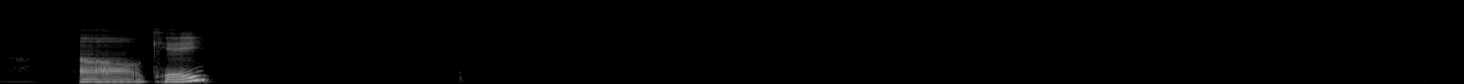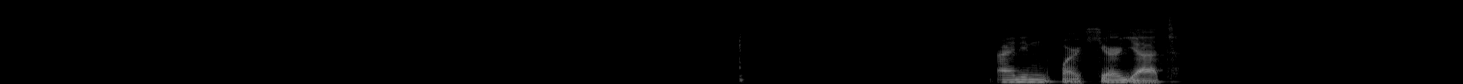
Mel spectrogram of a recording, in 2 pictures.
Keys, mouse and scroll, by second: 1.3 click, 1.4 click, 2.3 click, 2.4 click, 3.6 click, 4.8 right click, 4.9 right click, 5.4 click, 5.5 click, 6.6 click, 7.1 click, 8.3 click, 10.8 click, 11.9 click, 11.9 click, 12.0 click, 12.1 click, 12.3 click, 12.4 double click, 13.2 click, 13.3 click, 13.6 click, 13.8 double click, 14.0 click, 14.1 click, 14.5 click, 14.7 click, 15.2 click, 15.3 click, 15.8 click, 15.9 click, 16.3 click, 16.4 click, 18.4 click, 20.2 click, 20.4 click, 21.0 ctrl+z, 22.4 click, 23.6 click, 25.5 click, 25.6 click, 29.0 click.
